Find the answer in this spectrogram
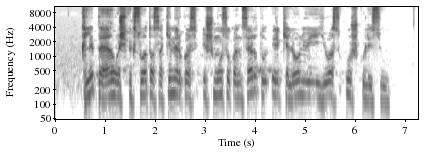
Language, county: Lithuanian, Kaunas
